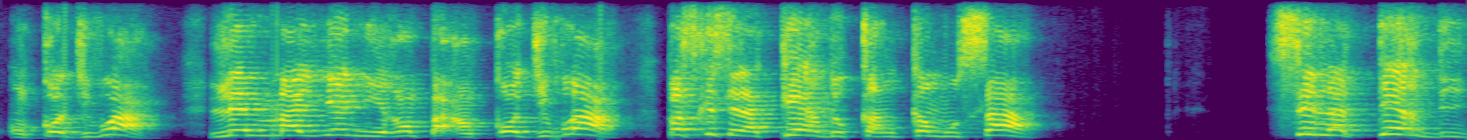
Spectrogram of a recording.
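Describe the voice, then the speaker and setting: Broadcasting a live stream from his home in Europe, a Congo-Brazzaville man discusses politics with his viewers. He speaks in an impassioned, rhetorical way, his pitch very lively as he shifts between loud declaiming and low, muttered asides.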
